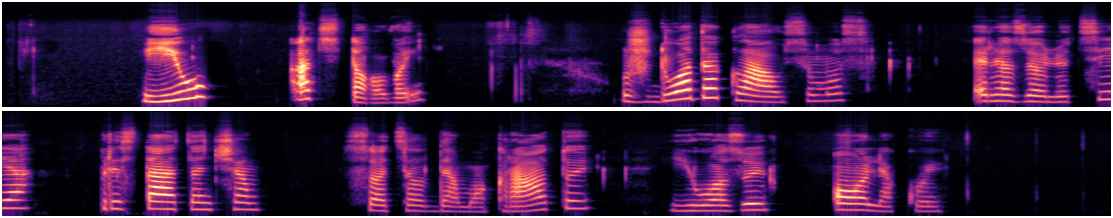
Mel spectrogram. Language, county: Lithuanian, Šiauliai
